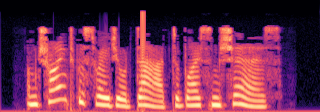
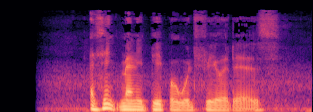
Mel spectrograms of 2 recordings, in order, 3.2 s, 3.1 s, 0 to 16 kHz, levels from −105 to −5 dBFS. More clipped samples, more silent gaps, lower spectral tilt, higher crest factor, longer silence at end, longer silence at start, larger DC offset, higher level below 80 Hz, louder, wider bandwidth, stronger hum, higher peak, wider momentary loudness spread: neither; neither; second, -4 dB/octave vs -8 dB/octave; about the same, 14 dB vs 16 dB; first, 0.4 s vs 0 s; second, 0.25 s vs 0.7 s; first, 0.6% vs under 0.1%; second, -52 dBFS vs -32 dBFS; first, -12 LUFS vs -21 LUFS; about the same, 11 kHz vs 11 kHz; neither; first, 0 dBFS vs -6 dBFS; second, 5 LU vs 12 LU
